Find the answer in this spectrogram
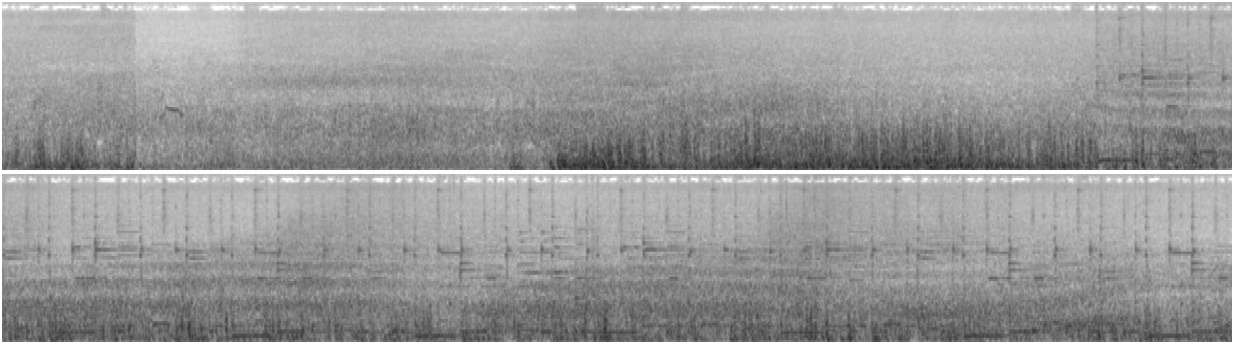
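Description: Surf washing up the beach with wind on the microphone; about halfway through, background music comes in over the surf.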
